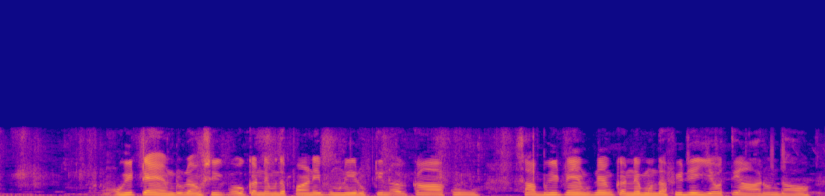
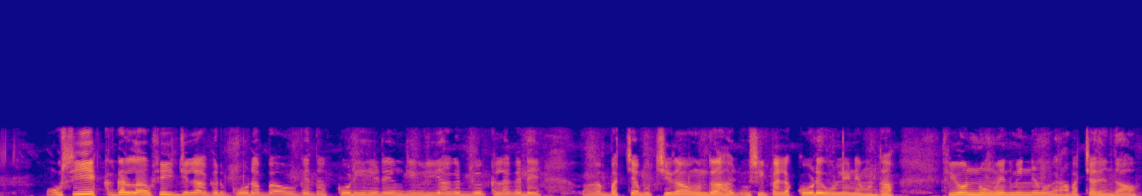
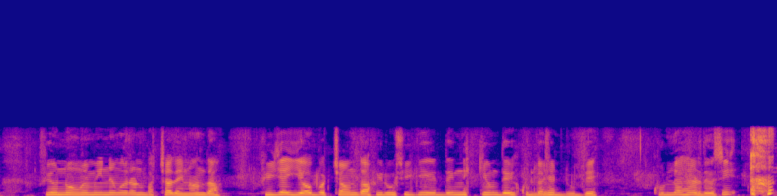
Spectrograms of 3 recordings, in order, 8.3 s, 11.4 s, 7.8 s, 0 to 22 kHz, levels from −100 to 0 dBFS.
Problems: none marked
